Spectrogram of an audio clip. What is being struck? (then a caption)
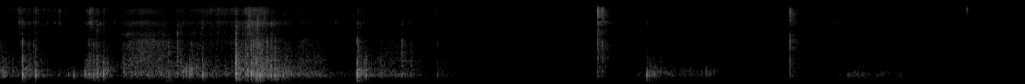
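Soap flakes. A pile of multicolored dry soap flakes is pressed flat with the palms and crumbled between the fingertips. Dense, dry crunching and crinkling fills the first few seconds, then gives way to sharp, separate crackling crushes with brief quiet gaps between them.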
